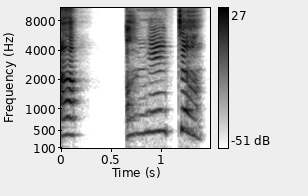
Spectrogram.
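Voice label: "oniityan", Japanese, girl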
